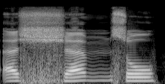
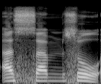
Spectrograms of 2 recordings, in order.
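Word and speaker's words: asy-syamsu: asyamsu Wal qamaru biusban pada lafal asyamsu di sini ada alif lam syamsiyah yaitu alif lam yang ditulis tapi tidak dibaca sehingga bacaannya langsung ke huruf syin nah kemudian kita juga harus hati-hati dalam pelafalan huruf syin Jangan dibaca assyamsu assyamsu Wal qamaru bukan atau juga Samsu dengan tsa bukan karena di sini huruf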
